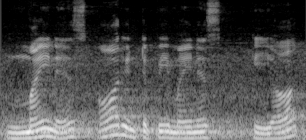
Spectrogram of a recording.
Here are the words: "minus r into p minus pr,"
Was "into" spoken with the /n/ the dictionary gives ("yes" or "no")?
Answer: yes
